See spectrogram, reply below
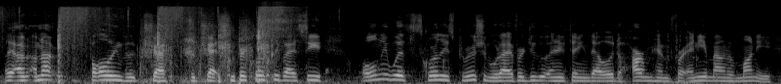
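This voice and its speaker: A man with a very high voice giving casual, chatty live stream commentary as he plays a video game. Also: fast, background noise. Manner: chatty, self-narrating while playing, easily animated.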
